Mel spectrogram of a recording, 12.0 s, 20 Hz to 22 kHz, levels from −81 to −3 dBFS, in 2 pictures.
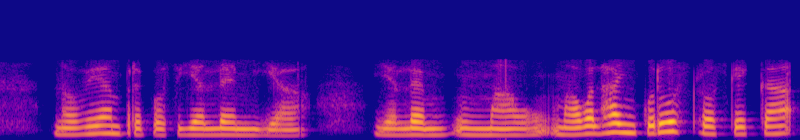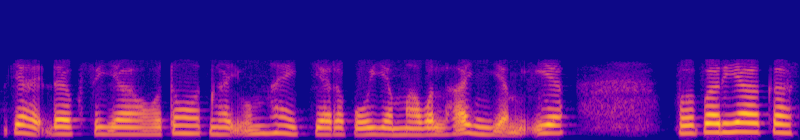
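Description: Speech heard over a G.711 A-law telephone line, band-limited to roughly 250 Hz to 3.5 kHz, carries two bursts of loose connector crackle: 2.24 to 2.47 s, between "pus ya lem ya" and "ya lem ma ma", and 5.90 to 6.06 s, after "baljaiñ kurus los ke" and before "kiajai deuk se ya". Each is an irregular scratchy patch where a worn contact repeatedly breaks and remakes the circuit, chopping the signal. A separate sharp tick at 3.80 s, just after "ya lem ma", comes from bit errors on the digital phone line. Flipped bits corrupt individual samples, and errors in high-order bits produce an abrupt click. The tick suggests a small cluster of damaged frames at a low error rate, a few bits per thousand.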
